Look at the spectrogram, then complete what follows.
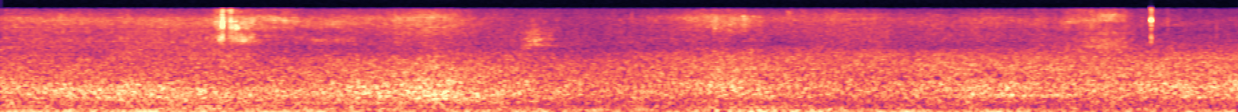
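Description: Steady rush of road traffic from the freeway beside the station platform, an even noise with a low rumble under it.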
